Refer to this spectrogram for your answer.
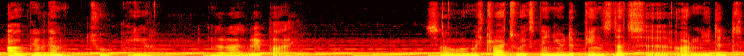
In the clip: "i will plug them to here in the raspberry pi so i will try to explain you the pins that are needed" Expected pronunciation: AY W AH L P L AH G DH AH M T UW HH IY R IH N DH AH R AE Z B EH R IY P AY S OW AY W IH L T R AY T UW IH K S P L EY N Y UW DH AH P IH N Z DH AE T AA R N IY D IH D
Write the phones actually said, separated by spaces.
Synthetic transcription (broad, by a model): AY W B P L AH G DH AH M T UW HH IY R IH N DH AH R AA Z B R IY P AY S OW AY W IH L T R AY T UW IH K S P L EY N Y UW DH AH P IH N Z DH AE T AA R N IY D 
